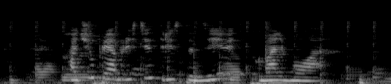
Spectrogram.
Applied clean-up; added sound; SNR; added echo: classical method WPE with log-MMSE.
